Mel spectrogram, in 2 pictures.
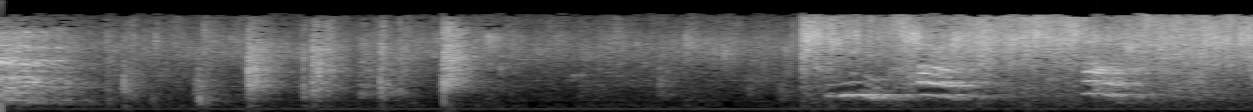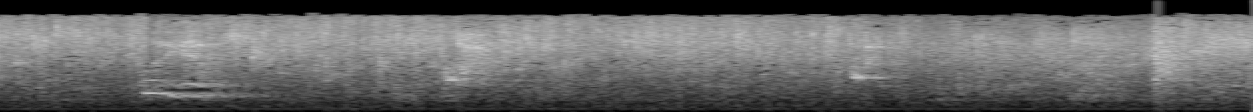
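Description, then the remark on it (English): A shower runs with a steady, loud hissing spray that starts abruptly after a few seconds of intermittent splashing and continues to the end, with a muffled voice faintly beneath it. “In the shower, lad.”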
